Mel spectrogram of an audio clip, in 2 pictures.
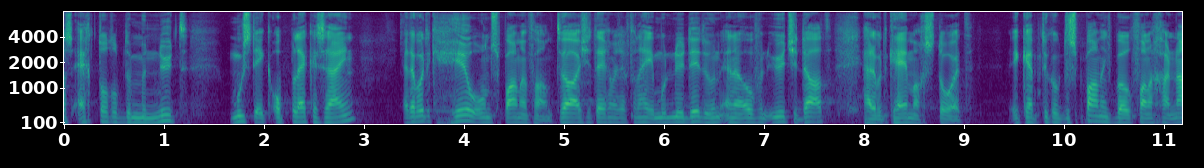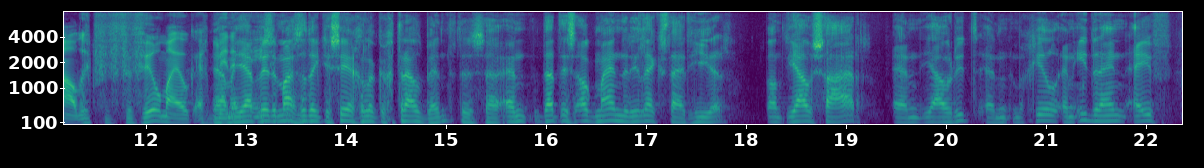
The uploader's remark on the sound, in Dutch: tijdens de extra editie van De Vrienden van Amstel LIVE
